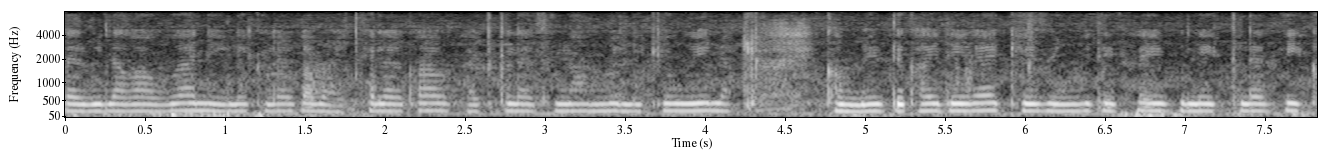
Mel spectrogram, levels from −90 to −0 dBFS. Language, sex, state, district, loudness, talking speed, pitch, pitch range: Hindi, female, Bihar, Jamui, -16 LUFS, 220 wpm, 200 Hz, 195-205 Hz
